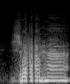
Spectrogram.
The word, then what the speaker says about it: Svaha: Swaha. S-V-A. A đọc dài. Ha. H-A. Tây Tạng đọc là Swaha. Mình đọc thấy tiếng Phạn là Swaha dài.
